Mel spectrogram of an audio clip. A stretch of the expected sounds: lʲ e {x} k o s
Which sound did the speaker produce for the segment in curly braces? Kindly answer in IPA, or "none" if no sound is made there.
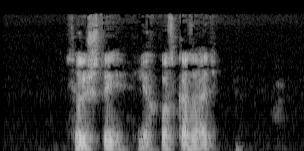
x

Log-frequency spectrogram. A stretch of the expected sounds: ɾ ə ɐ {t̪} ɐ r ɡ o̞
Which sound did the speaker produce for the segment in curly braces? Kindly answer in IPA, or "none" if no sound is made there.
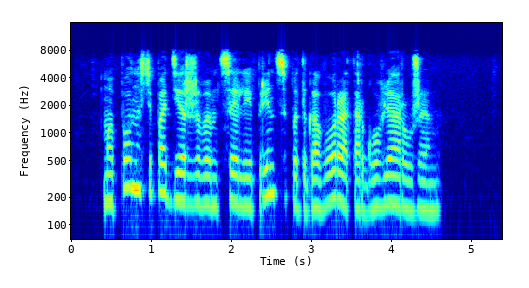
t̪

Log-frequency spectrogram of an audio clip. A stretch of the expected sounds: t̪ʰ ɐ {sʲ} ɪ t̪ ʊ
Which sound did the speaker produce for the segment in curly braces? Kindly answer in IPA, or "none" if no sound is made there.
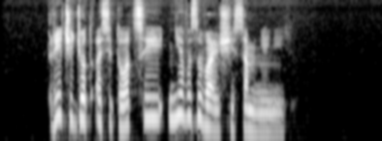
sʲ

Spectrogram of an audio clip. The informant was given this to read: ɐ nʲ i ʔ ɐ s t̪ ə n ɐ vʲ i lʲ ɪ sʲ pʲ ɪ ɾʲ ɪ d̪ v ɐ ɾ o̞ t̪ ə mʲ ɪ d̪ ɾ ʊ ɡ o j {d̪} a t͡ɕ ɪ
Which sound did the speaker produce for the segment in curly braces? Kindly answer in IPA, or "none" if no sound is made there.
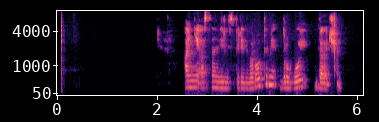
d̪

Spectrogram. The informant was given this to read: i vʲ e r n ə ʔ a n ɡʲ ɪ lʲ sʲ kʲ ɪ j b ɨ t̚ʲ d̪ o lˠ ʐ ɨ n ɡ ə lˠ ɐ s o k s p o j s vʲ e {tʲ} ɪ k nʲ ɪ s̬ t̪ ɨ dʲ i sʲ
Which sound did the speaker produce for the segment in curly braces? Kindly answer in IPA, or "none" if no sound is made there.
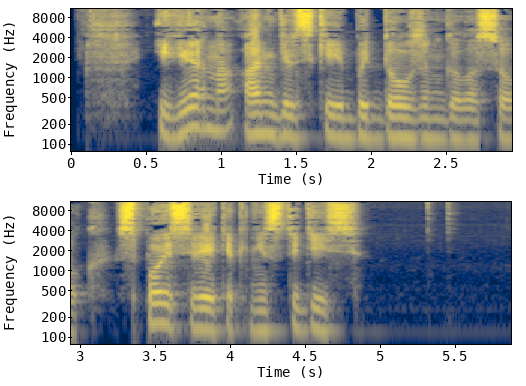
tʲ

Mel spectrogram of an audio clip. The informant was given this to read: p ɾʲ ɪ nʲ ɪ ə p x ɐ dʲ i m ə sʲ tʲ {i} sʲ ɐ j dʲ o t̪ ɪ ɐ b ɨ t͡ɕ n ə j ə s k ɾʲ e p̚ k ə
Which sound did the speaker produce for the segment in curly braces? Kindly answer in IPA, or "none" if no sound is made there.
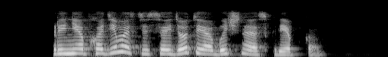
ɪ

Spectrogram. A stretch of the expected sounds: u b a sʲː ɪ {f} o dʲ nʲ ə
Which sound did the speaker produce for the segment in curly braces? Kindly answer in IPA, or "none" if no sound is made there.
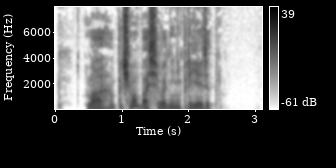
v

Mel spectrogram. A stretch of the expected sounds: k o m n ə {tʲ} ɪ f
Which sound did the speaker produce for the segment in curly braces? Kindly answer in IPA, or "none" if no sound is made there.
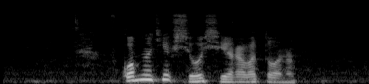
tʲ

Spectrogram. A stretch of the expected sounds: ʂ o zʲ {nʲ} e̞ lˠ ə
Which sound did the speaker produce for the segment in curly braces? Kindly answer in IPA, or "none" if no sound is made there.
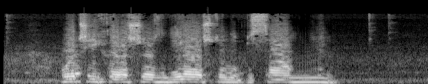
dʲ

